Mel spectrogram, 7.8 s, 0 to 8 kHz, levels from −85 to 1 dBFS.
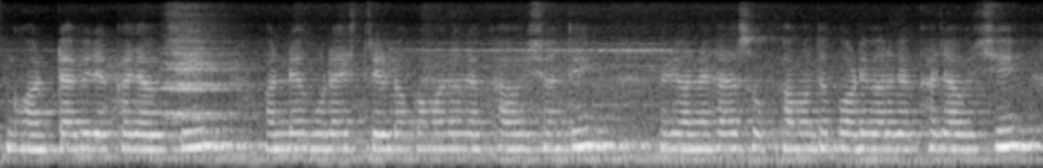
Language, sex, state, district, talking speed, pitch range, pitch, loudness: Odia, female, Odisha, Khordha, 120 wpm, 235-250 Hz, 235 Hz, -15 LUFS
